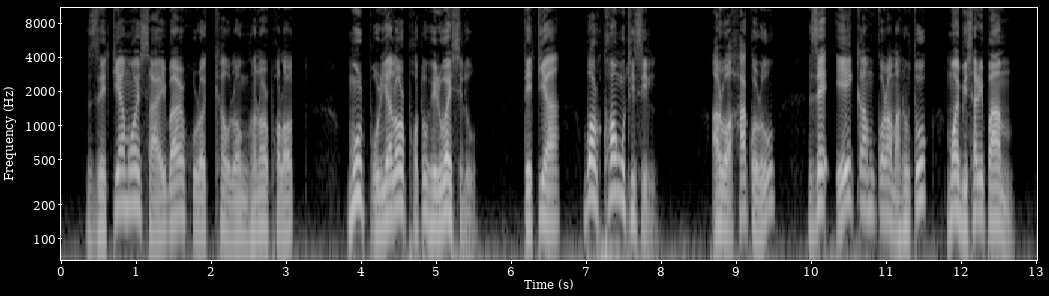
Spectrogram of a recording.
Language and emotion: Assamese, angry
